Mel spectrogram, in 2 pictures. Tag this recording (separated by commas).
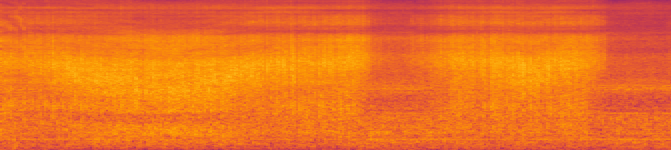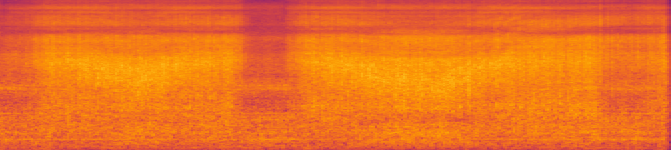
home sounds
